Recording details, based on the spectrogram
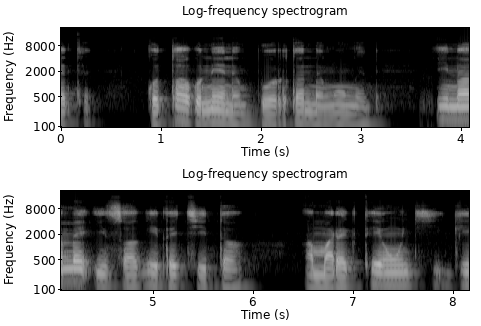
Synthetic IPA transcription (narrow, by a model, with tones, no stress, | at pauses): ɛ˦t | kɔ˨tɔ˦kɔ˨nɛ˦nɛ˨bo˨ɾt̪a˦na˨ŋu˦ŋɛ˨t̪ | i˦na˦mɛ˦ʔi˨sɔ˨ɡɪ˦t̪a˦t͡ʃi˨tɔ˨ | a˨ma˨ɾɛ˨ktʰe˦ŋu˦d͡ʒɡɪ˦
